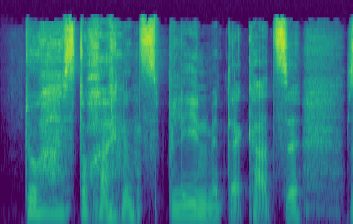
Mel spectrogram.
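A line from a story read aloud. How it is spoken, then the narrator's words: Forced laugh while speaking. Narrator (German): sagte er und versuchte zu lachen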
